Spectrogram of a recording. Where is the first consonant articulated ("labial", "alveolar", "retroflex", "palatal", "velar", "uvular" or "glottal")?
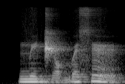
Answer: labial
